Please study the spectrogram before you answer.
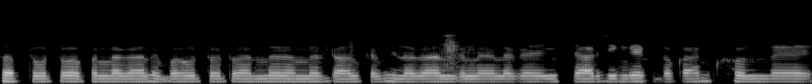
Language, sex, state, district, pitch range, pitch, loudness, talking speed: Magahi, male, Bihar, Lakhisarai, 130-135 Hz, 130 Hz, -26 LUFS, 150 wpm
